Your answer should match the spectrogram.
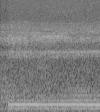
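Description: Crickets chirping steadily in the night, joined just after the start by a low, steady hum that holds one pitch with overtones.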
